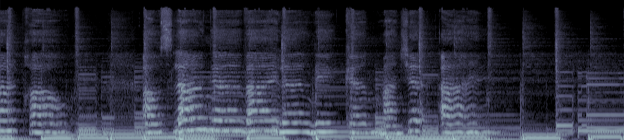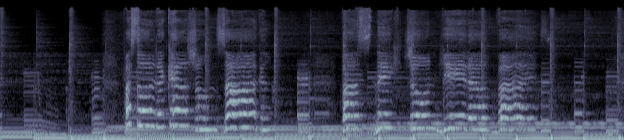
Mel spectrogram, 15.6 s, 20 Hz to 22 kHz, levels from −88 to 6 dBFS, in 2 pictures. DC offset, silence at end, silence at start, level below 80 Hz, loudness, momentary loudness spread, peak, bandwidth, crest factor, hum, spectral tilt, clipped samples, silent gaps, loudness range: under 0.1%; 0 s; 0 s; -34 dBFS; -28 LUFS; 8 LU; -8 dBFS; 17.5 kHz; 18 dB; none; -6 dB/octave; under 0.1%; none; 5 LU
